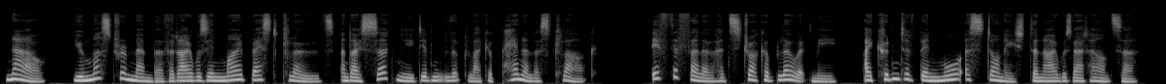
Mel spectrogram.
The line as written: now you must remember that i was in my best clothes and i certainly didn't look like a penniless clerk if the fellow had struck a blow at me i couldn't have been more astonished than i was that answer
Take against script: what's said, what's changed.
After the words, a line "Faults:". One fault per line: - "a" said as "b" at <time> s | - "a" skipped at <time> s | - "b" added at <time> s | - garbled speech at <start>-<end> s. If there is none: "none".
now you must remember that i was in my best clothes and i certainly didn't look like a penniless clerk if the fellow had struck a blow at me i couldn't have been more astonished than i was that answer
Faults:
none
